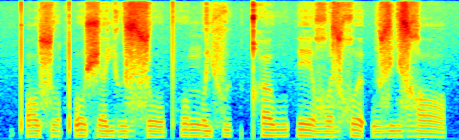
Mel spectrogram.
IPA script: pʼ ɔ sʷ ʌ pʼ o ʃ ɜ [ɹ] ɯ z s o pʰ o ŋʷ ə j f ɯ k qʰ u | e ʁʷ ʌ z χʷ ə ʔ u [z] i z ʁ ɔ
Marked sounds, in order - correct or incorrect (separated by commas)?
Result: incorrect, correct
